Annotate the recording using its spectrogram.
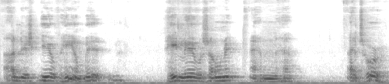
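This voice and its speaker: In a rural Alabama accent, the speaker talks at a very slow pace amid audible room echo. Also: man. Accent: Southern US (Alabama) rural. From US South. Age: 90s. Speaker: war veteran. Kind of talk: oral history interview. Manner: halting, repetitive.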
